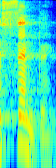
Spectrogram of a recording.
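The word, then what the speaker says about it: scent: सेंट क्या पढ़ेंगे दोस्तों इसको पढ़ेंगे सेंट यहां पर भी सी साइलेंट है तो यहां पर तीन शब्द लिखे गए हैं इसमें सी साइलेंट है तो आप इसको भी ध्यान में रखना है कि सी इसको नहीं पढ़ा जाता है इसको स्केन नहीं पढ़ेंगे इसको इसके स्केंट नहीं पढ़ेंगे इसको सेंट पढ़ेंगे यानी इसमें सी साइलेंट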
